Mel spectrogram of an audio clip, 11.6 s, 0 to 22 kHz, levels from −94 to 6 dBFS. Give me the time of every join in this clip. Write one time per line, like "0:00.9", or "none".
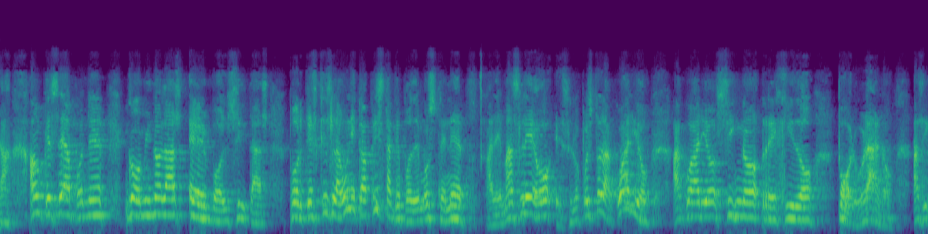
none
